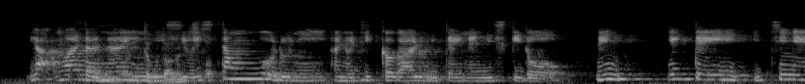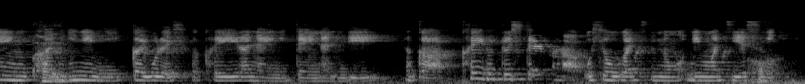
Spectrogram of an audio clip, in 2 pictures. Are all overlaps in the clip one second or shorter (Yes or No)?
No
